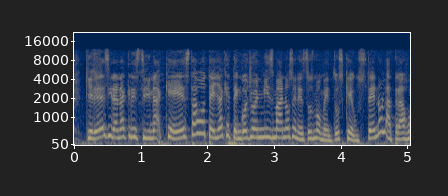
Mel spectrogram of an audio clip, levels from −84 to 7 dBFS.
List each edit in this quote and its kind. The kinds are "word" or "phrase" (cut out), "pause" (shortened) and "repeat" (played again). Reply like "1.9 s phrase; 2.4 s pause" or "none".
none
